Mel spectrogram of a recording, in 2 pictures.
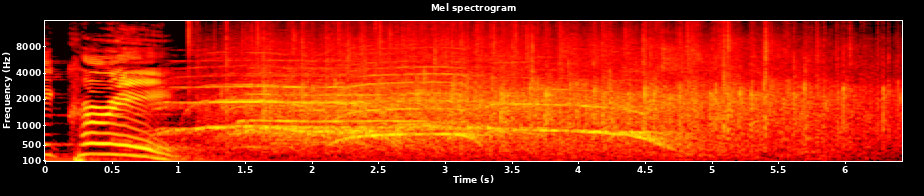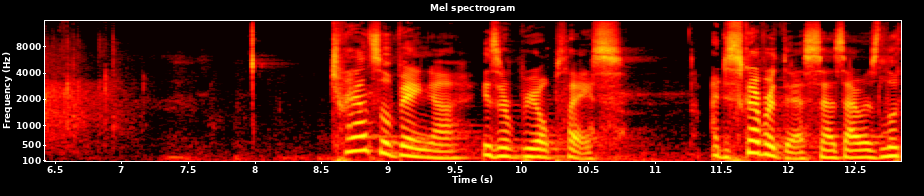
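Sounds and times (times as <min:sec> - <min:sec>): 
speech: 0:00.0 - 0:01.2, 0:08.6 - 0:10.8, 0:11.4 - 0:12.8
audience applause for storyteller: 0:01.0 - 0:07.2.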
